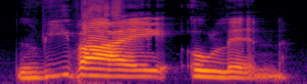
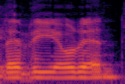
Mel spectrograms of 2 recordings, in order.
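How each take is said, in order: First: Levi said LEE-vye, slowly; Levi with a long ee and an eye ending; alternate pronunciation. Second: Levi said LEV-ee; Levi with a short e and an ee ending; corrected pronunciation. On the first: Name said, then corrected by co-host. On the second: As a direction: say Levi as LEV-ee before Olin. Repeats the co-host's corrected pronunciation. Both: Shown as a demonstration.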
